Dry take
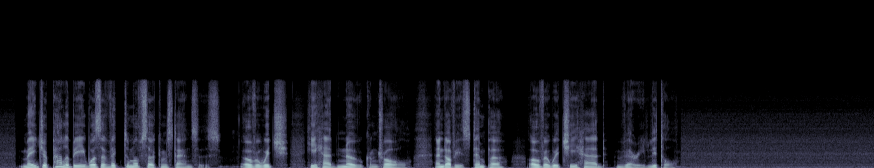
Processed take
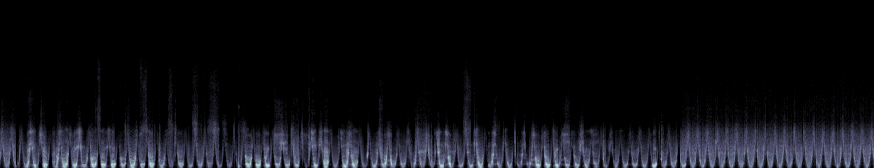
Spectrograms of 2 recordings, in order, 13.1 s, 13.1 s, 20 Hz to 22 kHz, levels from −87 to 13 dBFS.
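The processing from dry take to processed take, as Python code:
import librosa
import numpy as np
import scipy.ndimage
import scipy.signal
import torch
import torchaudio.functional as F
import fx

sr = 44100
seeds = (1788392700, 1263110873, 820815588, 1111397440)

p1 = x + 0.5 * 10.0 ** (-25.0 / 20.0) * np.sign(x)
p2 = scipy.signal.sosfilt(scipy.signal.butter(2, 75.0, 'highpass', fs=sr, output='sos'), p1)
p3 = fx.high_shelf(p2, sr, hz=4300.0, db=-4.5)
p4 = fx.level_steps(p3, sr, step_db=18)
p5 = fx.filter_lfo_highpass(p4, sr, shape='sine', hz=6.9, low_hz=270.0, high_hz=3900.0, q=5.2)
p6 = fx.formant_shift(p5, sr, semitones=4)
p7 = fx.air_absorb(p6, sr, metres=450.0)
p8 = p7 + fx.echo_single(p7, sr, ms=440, db=-12.5, dry=0)
y = F.gain(torch.from_numpy(p8), 1.5).numpy()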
